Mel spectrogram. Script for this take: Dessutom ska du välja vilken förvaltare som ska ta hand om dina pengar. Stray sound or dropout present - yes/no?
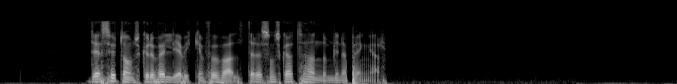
no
